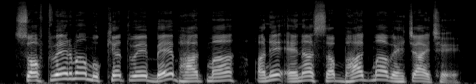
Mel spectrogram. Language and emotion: Gujarati, neutral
